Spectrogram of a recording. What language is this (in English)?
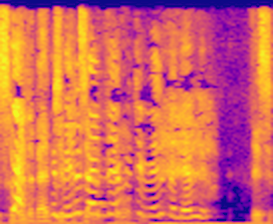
Danish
